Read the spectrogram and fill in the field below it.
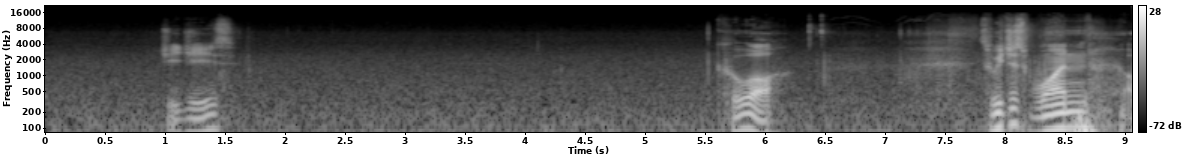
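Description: A man speaks briefly into a close microphone, with pauses in between.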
